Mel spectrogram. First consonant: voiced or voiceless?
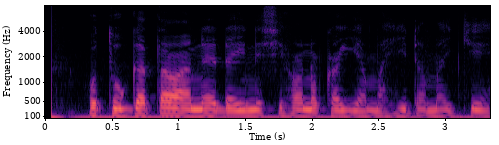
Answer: voiceless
